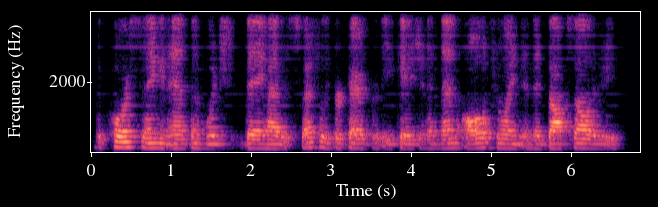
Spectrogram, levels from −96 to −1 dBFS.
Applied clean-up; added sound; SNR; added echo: neural mask model DeepFilterNet 3.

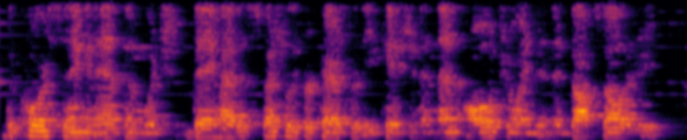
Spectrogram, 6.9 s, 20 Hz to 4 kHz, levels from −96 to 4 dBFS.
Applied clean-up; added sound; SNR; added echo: classical method WPE with log-MMSE.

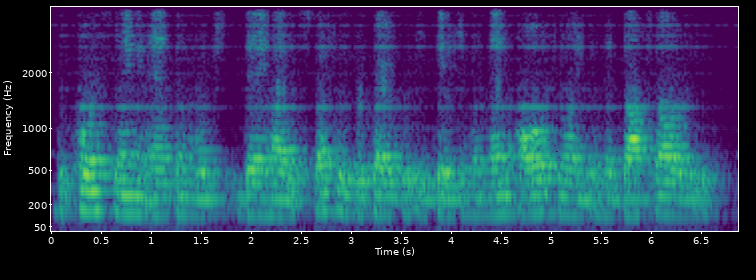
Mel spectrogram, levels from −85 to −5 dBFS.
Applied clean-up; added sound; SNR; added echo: neural separator model SepFormer DNS4.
